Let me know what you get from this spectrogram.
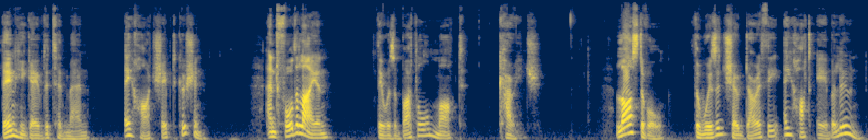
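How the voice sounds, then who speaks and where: A man narrating a children's storybook in an expressive, dramatic way. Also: on the low side, a little slow, pauses often, breathy edge. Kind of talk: children's storybook read-aloud.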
